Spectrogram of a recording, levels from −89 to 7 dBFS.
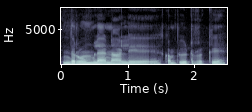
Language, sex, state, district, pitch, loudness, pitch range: Tamil, male, Tamil Nadu, Nilgiris, 100 Hz, -18 LUFS, 100-110 Hz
